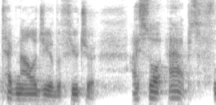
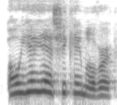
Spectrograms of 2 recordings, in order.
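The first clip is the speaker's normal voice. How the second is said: higher, breezy wife voice; lightly voiced wife; 12 semitones higher than usual. Wife admitting the visitor, higher and breezy. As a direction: answer brightly like the wife.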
